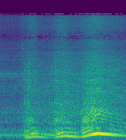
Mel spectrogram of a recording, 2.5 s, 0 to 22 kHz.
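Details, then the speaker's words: 4x4 Fiat Panda revving smoothly after a popped-off spark plug wire was pushed back onto the coil pack; smooth exhaust in even, rising surges, no more popping or stumble. "that's a lot better we got smooth exhaust look at that no more popping"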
